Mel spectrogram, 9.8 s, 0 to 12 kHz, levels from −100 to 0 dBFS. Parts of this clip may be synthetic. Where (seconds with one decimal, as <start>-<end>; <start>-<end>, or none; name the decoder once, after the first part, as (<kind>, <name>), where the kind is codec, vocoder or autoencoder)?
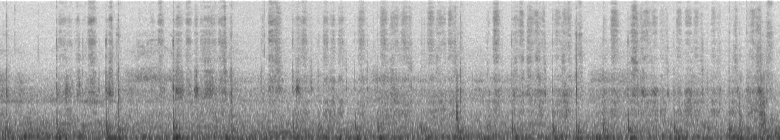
0.0-2.6 (vocoder, Vocos); 4.1-5.3; 6.0-9.8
